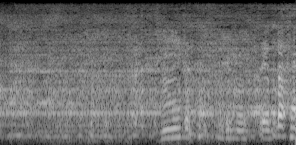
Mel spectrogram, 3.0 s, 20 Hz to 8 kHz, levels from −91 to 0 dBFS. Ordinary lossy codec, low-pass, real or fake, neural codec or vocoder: Opus, 32 kbps; 7.2 kHz; fake; codec, 24 kHz, 1 kbps, SNAC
